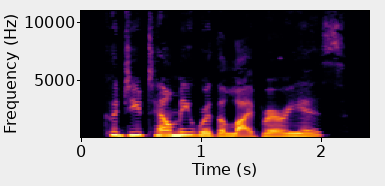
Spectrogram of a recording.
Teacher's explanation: notice that library is stressed here because it is the word with the important information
